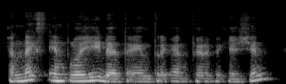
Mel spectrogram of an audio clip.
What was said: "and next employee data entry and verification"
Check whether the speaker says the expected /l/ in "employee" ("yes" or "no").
yes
